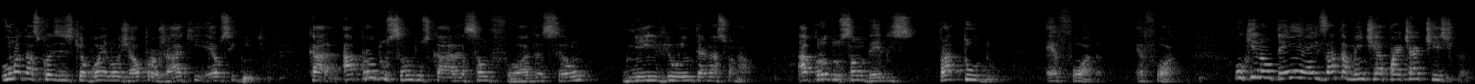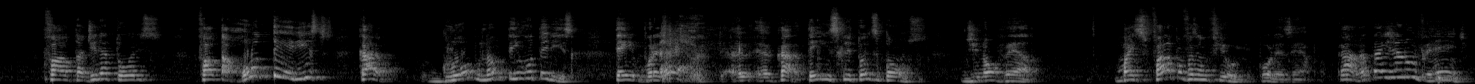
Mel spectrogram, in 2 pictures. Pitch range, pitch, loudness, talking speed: 185-255 Hz, 215 Hz, -36 LUFS, 145 wpm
